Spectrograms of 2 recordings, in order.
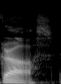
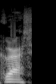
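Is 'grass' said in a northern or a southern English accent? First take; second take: southern; northern. First: It is said in a southern English accent. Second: It is said in a northern English accent. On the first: This is the expected way at the school. "instead of grass" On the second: This is how the lad from the northwest said it. "a lad who used to get so much jip at school for saying grass"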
